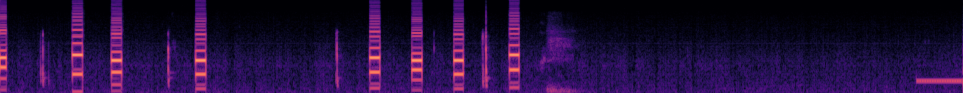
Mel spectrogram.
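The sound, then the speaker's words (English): A telephone is dialed for a call: a string of short, sharp tones in uneven clusters, some loud and some faint, then a quiet stretch before a steady tone begins near the end. “Maybe we'll give her a call and see if we can find out what happened to Judy.”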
